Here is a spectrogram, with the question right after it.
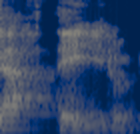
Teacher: E em arteiro, nenhuma das coisas acontece. Nem o alçamento e nem a palatalização.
